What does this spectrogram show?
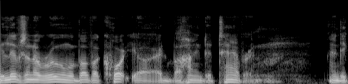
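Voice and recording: The words are read aloud in a natural voice.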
